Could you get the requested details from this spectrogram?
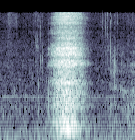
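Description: A single sharp, airy burst of noise lasting under half a second rises out of a quiet room: one sneeze.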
